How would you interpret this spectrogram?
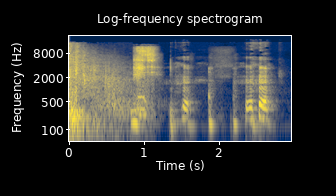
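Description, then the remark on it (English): A single sharp gunshot effect bursts out at the start and rings away over the first second, followed by a few short, choppy vocal-sounding bursts. “So one gunshot for the boy.”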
